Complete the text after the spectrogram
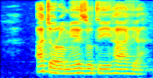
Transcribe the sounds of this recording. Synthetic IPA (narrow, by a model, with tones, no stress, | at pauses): a˦t͡ʃɔ˨ɾɔ˨m̩˨e˦zʊ˦ti˦ɦa˦a˦ɦja˦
